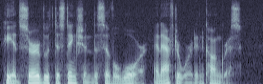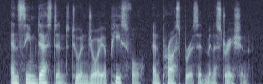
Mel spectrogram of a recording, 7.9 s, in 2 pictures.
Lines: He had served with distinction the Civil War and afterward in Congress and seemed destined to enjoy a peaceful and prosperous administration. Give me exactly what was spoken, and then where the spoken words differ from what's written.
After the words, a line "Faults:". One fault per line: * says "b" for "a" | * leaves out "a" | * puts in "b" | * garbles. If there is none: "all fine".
He had served with distinction the Civil War and afterward in Congress and seemed destined to enjoy a peaceful and prosperous administration.
Faults:
all fine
